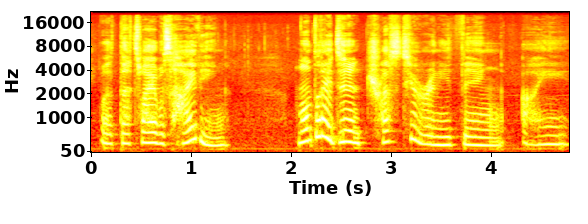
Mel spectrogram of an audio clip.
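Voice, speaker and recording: A woman voicing a shy, sweet young succubus monster girl in a soft, breathy, hesitant ASMR roleplay. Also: sits high, exaggerated voice. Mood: nervous, explaining. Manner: hesitant, gentle, slightly stammering.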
